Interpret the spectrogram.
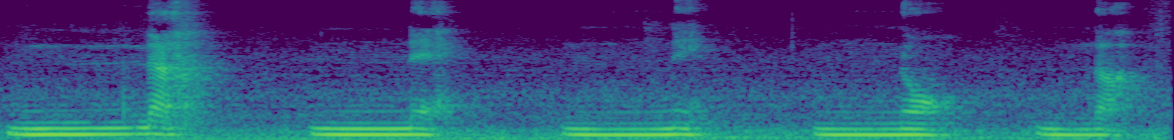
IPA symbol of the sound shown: n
